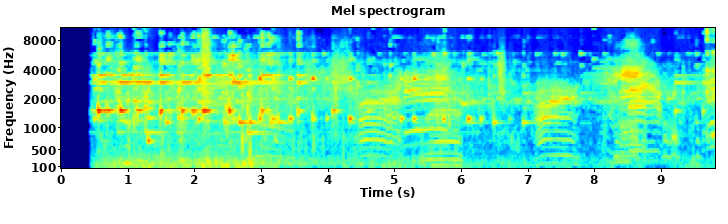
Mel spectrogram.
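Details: Large sheep herd walking through water, several animals bleating in overlapping, wavering calls from about four seconds on, over the steady clatter and ringing of bells and splashing movement.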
